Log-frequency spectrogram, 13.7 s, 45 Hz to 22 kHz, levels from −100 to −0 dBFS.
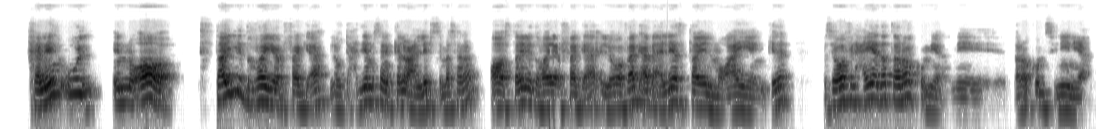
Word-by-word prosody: فخلّينا -, -, +3 dB
نقول 260 Hz, +3 st, -2 dB, 0.2 s
إنه 165 Hz, 0 st, -1 dB
آه 190 Hz, +4 st, +7 dB, 0.3 s
ستايلي 275 Hz, 0 st, +2 dB
اتغيّر 165 Hz, -, +2 dB
فجأة، 135 Hz, +2 st, -4 dB
لو 120 Hz, -1 st, -9 dB
تحديدًا 150 Hz, +7 st, -4 dB
مثلًا 175 Hz, -3 st, -3 dB
هنتكلم 140 Hz, +1 st, -2 dB
عن 125 Hz, -1 st, -1 dB
اللبس 135 Hz, 0 st, -3 dB
مثلًا، 130 Hz, +3 st, -7 dB, 0.2 s
آه 140 Hz, -1 st, +3 dB
ستايلي 140 Hz, +5 st, -1 dB
اتغيّر 135 Hz, -2 st, 0 dB
فجأة، 130 Hz, 0 st, -5 dB
اللي 125 Hz, -1 st, -5 dB
هو 130 Hz, 0 st, -1 dB
فجأة 160 Hz, +4 st, +1 dB
بقى -, -, -4 dB
ليّا 165 Hz, +6 st, +2 dB
style 140 Hz, -6 st, -1 dB
معيّن 110 Hz, 0 st, -5 dB
كده 180 Hz, +4 st, -4 dB, 0.4 s
بس 155 Hz, -, -8 dB
هو 175 Hz, +4 st, +6 dB
في 185 Hz, -, -6 dB
الحقيقة 180 Hz, +3 st, 0 dB
ده 200 Hz, -, 0 dB
تراكم 200 Hz, -, -2 dB
يعني 105 Hz, -1 st, -12 dB, 0.4 s
تراكم 130 Hz, -, -6 dB
سنين 120 Hz, -2 st, -6 dB
يعني. 105 Hz, 0 st, -7 dB
140 Hz, 160 wpm, -21 LUFS, 125-175 Hz, 0.4 s, آه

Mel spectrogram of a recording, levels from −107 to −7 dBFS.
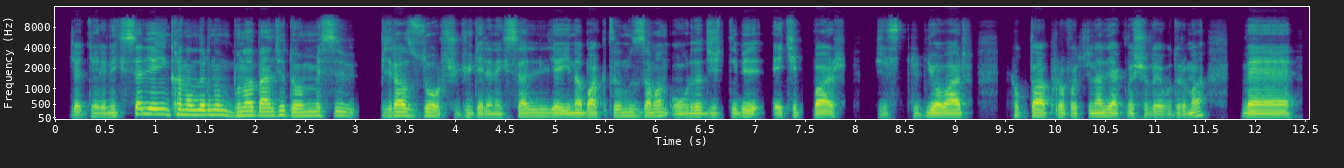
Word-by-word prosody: Ya, -, -, -2 dB
geleneksel 105 Hz, -, -1 dB
yayın 175 Hz, -2 st, +5 dB
kanallarının 155 Hz, -4 st, +2 dB
buna 135 Hz, +2 st, +2 dB
bence 130 Hz, +2 st, +1 dB
dönmesi 125 Hz, -1 st, -1 dB, 0.2 s
biraz 120 Hz, +1 st, +4 dB
zor 110 Hz, 0 st, -1 dB
çünkü 105 Hz, -, -9 dB
geleneksel 95 Hz, +2 st, -2 dB
yayına 100 Hz, 0 st, +1 dB
baktığımız 110 Hz, +2 st, -1 dB
zaman 115 Hz, +2 st, 0 dB
orada 95 Hz, +2 st, -1 dB
ciddi 100 Hz, 0 st, -7 dB
bir 105 Hz, -1 st, 0 dB
ekip 100 Hz, -1 st, -4 dB
var, 95 Hz, -1 st, +4 dB, 0.3 s
bir -, -, -11 dB
stüdyo 100 Hz, +1 st, 0 dB
var. 105 Hz, 0 st, +3 dB, 0.4 s
Çok -, -, -10 dB
daha 105 Hz, -1 st, +5 dB
profesyonel 105 Hz, 0 st, -2 dB
yaklaşılıyor 95 Hz, -3 st, -2 dB
bu 90 Hz, -, -11 dB
duruma -, -, -3 dB, 0.4 s
ve 95 Hz, 0 st, +3 dB
105 Hz, 140 wpm, -24 LUFS, 100-120 Hz, 0.4 s, yayın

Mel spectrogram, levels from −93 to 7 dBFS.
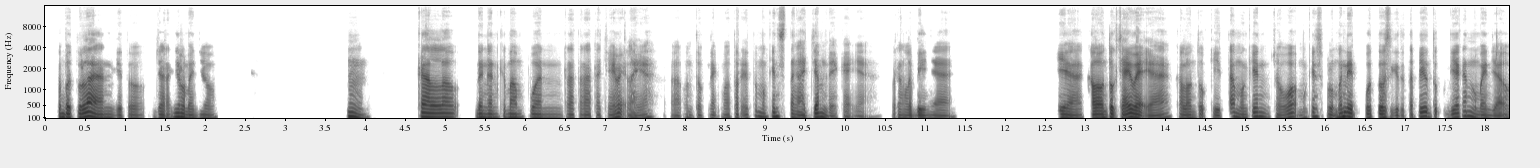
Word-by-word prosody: Kebetulan, 115 Hz, 0 st, +6 dB, 0.2 s
gitu, 95 Hz, 0 st, -5 dB, 0.3 s
jaraknya 100 Hz, +5 st, 0 dB
lumayan 95 Hz, -2 st, -2 dB
jauh. 95 Hz, +1 st, -5 dB, 1.6 s
Hmm, 115 Hz, -7 st, +1 dB, 0.6 s
kalau 125 Hz, -2 st, +5 dB, 0.2 s
dengan 110 Hz, -1 st, +1 dB
kemampuan 110 Hz, -3 st, -3 dB
rata-rata 100 Hz, -1 st, -5 dB
cewek 115 Hz, +7 st, 0 dB
lah 85 Hz, -, -2 dB
ya, 95 Hz, +4 st, -4 dB, 0.3 s
eee, 85 Hz, -1 st, -9 dB
untuk 95 Hz, -1 st, -9 dB
naik 95 Hz, -3 st, -9 dB
motor 95 Hz, 0 st, -6 dB
itu 100 Hz, -, -10 dB
mungkin 130 Hz, +1 st, -1 dB
1/2 100 Hz, -8 st, -2 dB
jam 125 Hz, +1 st, +5 dB
deh 80 Hz, -1 st, -5 dB
kayaknya, -, -, -8 dB, 0.3 s
kurang 95 Hz, -1 st, -7 dB
lebihnya. 90 Hz, +3 st, -2 dB, 1.3 s
Iya, 95 Hz, -3 st, +2 dB
kalau 105 Hz, +1 st, +6 dB
untuk 100 Hz, -, +4 dB
cewek, 110 Hz, 0 st, +8 dB
ya. 85 Hz, 0 st, 0 dB, 0.3 s
Kalau 95 Hz, -2 st, 0 dB
untuk 95 Hz, -, -6 dB
kita 90 Hz, +7 st, -4 dB
mungkin, 120 Hz, +4 st, -1 dB
cowok, 105 Hz, +7 st, +1 dB
mungkin 95 Hz, +8 st, -4 dB
10 100 Hz, -6 st, -3 dB
menit 130 Hz, -1 st, +5 dB
putus, 110 Hz, -1 st, +1 dB
gitu, 90 Hz, -1 st, -5 dB
tapi 135 Hz, +11 st, 0 dB
untuk -, -, -6 dB
dia 115 Hz, +4 st, +1 dB
kan 155 Hz, -, -2 dB
lumayan 95 Hz, -5 st, -1 dB
jauh, 85 Hz, +4 st, -2 dB
100 Hz, 150 wpm, -23 LUFS, 95-120 Hz, 1.6 s, cewek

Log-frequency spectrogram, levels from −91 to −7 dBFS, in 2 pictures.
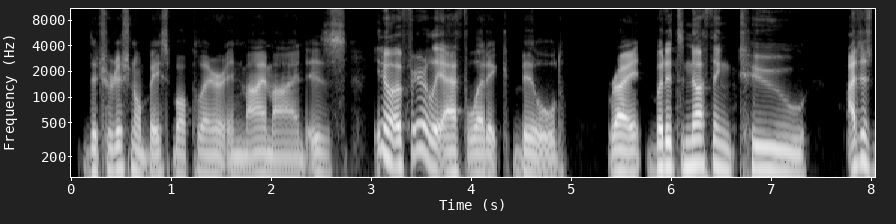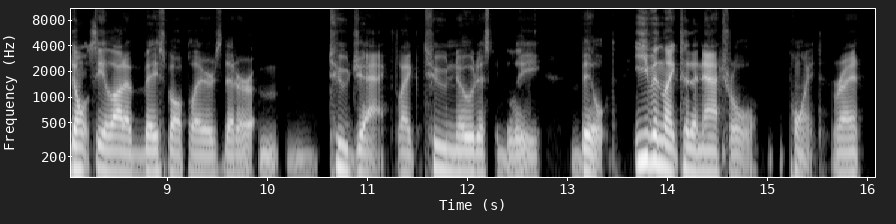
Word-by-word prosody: the 120 Hz, +1 st, -1 dB
traditional 125 Hz, -1 st, -2 dB
baseball 105 Hz, +1 st, -3 dB
player 105 Hz, -2 st, -3 dB
in 100 Hz, +1 st, -4 dB
my 105 Hz, +2 st, -1 dB
mind 100 Hz, -2 st, -4 dB
is, 105 Hz, -1 st, -6 dB, 0.3 s
you -, -, -5 dB
know, -, -, +6 dB
a 155 Hz, -, +7 dB
fairly 220 Hz, +6 st, +1 dB
athletic 110 Hz, -2 st, +1 dB
build, 110 Hz, -2 st, -1 dB, 0.4 s
right? 115 Hz, 0 st, +5 dB
But 140 Hz, 0 st, +4 dB
it's 145 Hz, -1 st, +3 dB
nothing 150 Hz, -4 st, +3 dB
too 120 Hz, -5 st, 0 dB, 0.4 s
I -, -, +5 dB
just 170 Hz, -5 st, 0 dB
don't 130 Hz, -2 st, +3 dB
see 140 Hz, -, -2 dB
a 120 Hz, -, +2 dB
lotta 115 Hz, -2 st, +3 dB
baseball 115 Hz, +1 st, -1 dB
players 105 Hz, -2 st, -4 dB
that 105 Hz, -2 st, -3 dB
are 105 Hz, -, -3 dB
m 105 Hz, -, -9 dB
m 100 Hz, 0 st, -18 dB
too 140 Hz, -5 st, 0 dB
jacked, 115 Hz, +1 st, -4 dB
like, 110 Hz, -3 st, -6 dB
too 135 Hz, -3 st, -2 dB
noticeably 110 Hz, -3 st, -2 dB, 0.4 s
built, -, -, +1 dB, 0.2 s
even, 180 Hz, 0 st, +6 dB
like, 130 Hz, -7 st, +3 dB
to 130 Hz, -, 0 dB
the 120 Hz, -1 st, +2 dB
natural 115 Hz, -3 st, -2 dB, 0.3 s
point, -, -, -8 dB
right? 110 Hz, 0 st, -2 dB
115 Hz, 165 wpm, -23 LUFS, 105-125 Hz, 0.4 s, a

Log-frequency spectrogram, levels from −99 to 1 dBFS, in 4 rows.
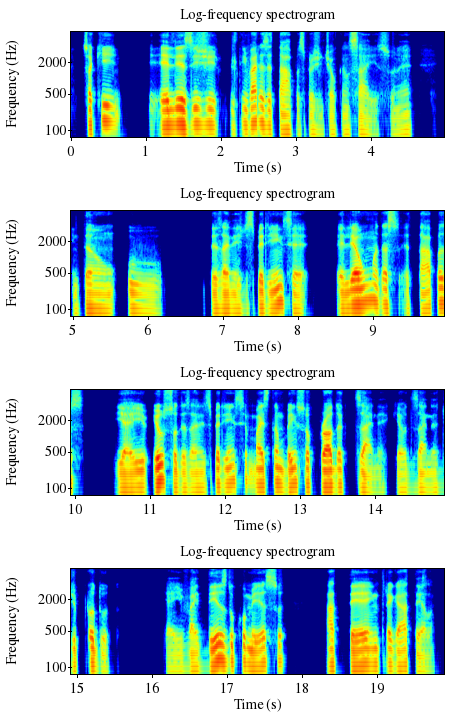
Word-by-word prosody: Só 130 Hz, -, +1 dB
que 155 Hz, -1 st, 0 dB, 0.4 s
ele 125 Hz, +2 st, +3 dB
exige 130 Hz, -1 st, +3 dB
ele 115 Hz, -3 st, -16 dB
tem 130 Hz, +3 st, -7 dB
várias 140 Hz, -1 st, +2 dB
etapas 100 Hz, -3 st, -4 dB
para 100 Hz, -, -11 dB
a -, -, -10 dB
gente 95 Hz, +1 st, -12 dB
alcançar 95 Hz, -1 st, -8 dB
isso, 75 Hz, +2 st, -17 dB
né. 95 Hz, +4 st, -13 dB, 0.5 s
Então, 100 Hz, +1 st, -4 dB, 0.2 s
o 95 Hz, -4 st, -6 dB, 0.6 s
designer 100 Hz, -1 st, -2 dB
de 95 Hz, -, -19 dB
experiência, 110 Hz, -1 st, -2 dB, 0.4 s
ele 110 Hz, +3 st, +2 dB
é 125 Hz, -, +13 dB
uma 145 Hz, +3 st, +3 dB
das 125 Hz, -1 st, -3 dB
etapas, 110 Hz, +6 st, -3 dB, 0.4 s
e 100 Hz, 0 st, 0 dB
aí 105 Hz, +3 st, 0 dB
eu 130 Hz, +3 st, +10 dB
sou 135 Hz, -7 st, -3 dB
designer 100 Hz, 0 st, -6 dB
de 105 Hz, -, -13 dB
experiência, 125 Hz, +3 st, -3 dB
mas 120 Hz, 0 st, +1 dB
também 120 Hz, -1 st, 0 dB
sou 125 Hz, -1 st, -2 dB
product 115 Hz, 0 st, +5 dB
designer, 85 Hz, +2 st, -5 dB
que -, -, -12 dB
é -, -, -4 dB
o 95 Hz, -, -8 dB
designer 100 Hz, +1 st, -8 dB
de 115 Hz, +2 st, -8 dB
produto. 105 Hz, -7 st, -3 dB, 0.7 s
E -, -, -15 dB
aí 90 Hz, 0 st, -10 dB
vai 95 Hz, +1 st, -5 dB
desde 125 Hz, +8 st, +4 dB
o -, -, 0 dB
começo 125 Hz, +1 st, -2 dB, 0.6 s
até 110 Hz, 0 st, +3 dB
entregar 115 Hz, -2 st, -2 dB
a -, -, -1 dB
tela. 80 Hz, -6 st, -9 dB
110 Hz, 155 wpm, -25 LUFS, 100-125 Hz, 0.7 s, é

